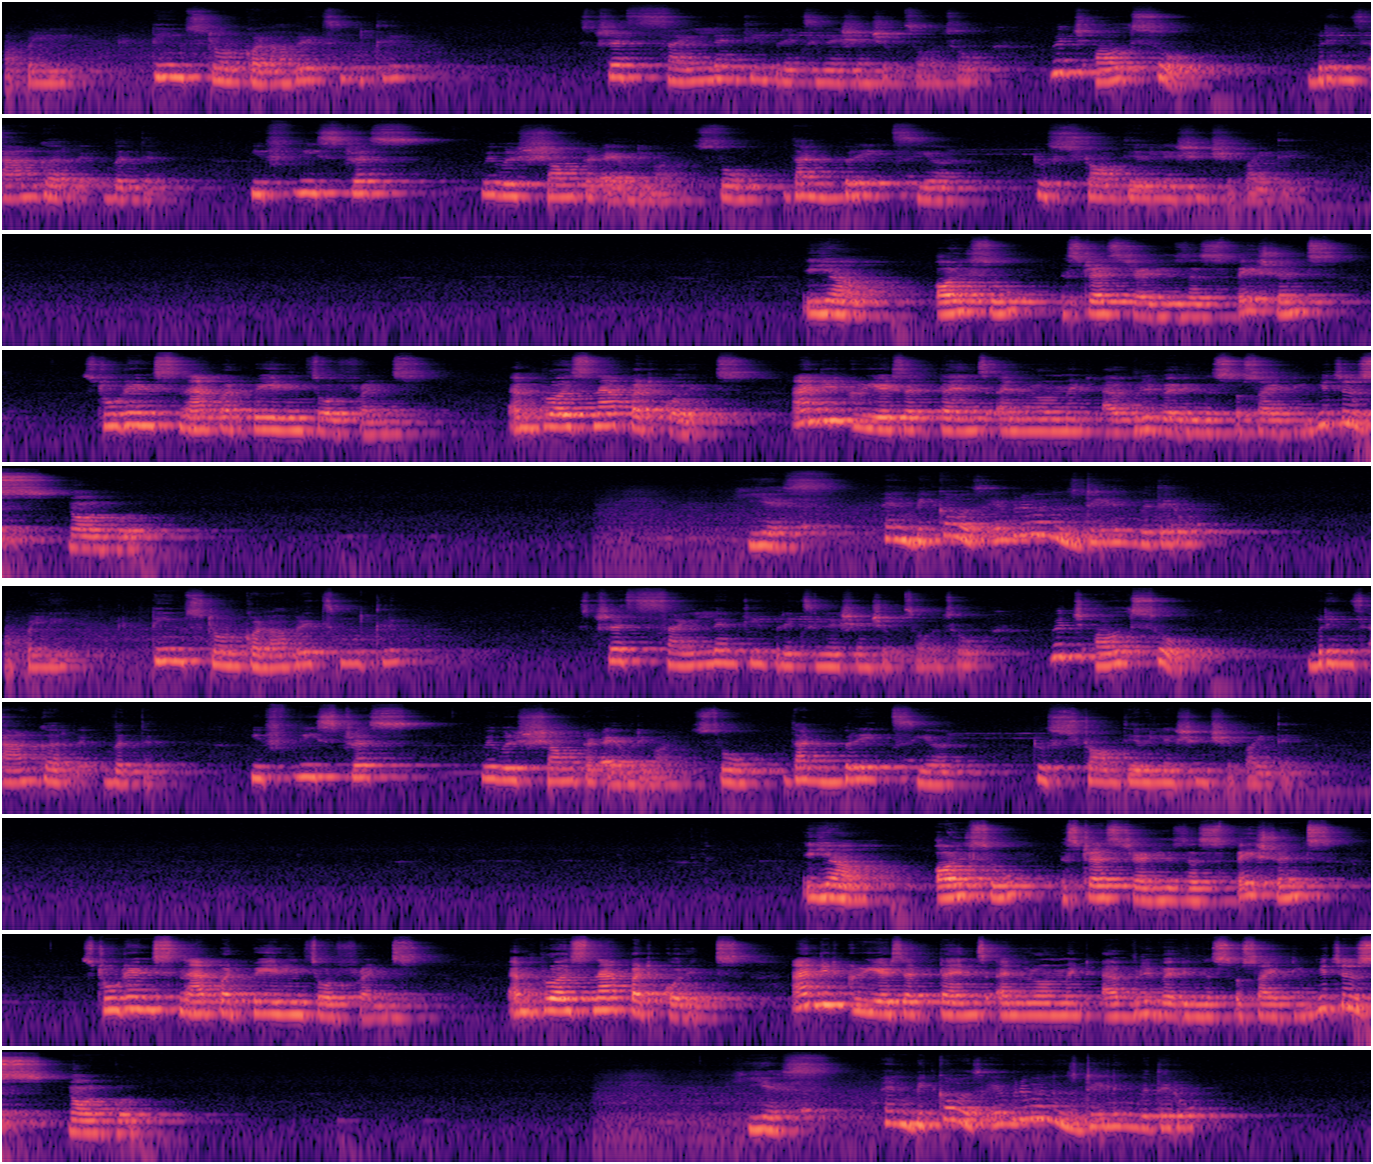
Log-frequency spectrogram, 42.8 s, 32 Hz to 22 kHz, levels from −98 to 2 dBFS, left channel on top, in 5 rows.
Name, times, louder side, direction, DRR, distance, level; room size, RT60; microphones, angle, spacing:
voice 1, 0.0-2.7 3.7-6.1 6.5-7.4 8.2-9.5 10.1-11.1 11.5-14.5 15.0-16.6 37.9-41.7, right 1 dB, 25° right, 3 dB, 0.5 m, -36 dB
voice 2, 22.1-22.6 22.9-25.4 26.3-28.2 28.8-30.3 30.6-35.1, right 2 dB, 80° right, 4 dB, 0.8 m, -31 dB
7.6 x 5.1 x 2.7 m, 0.93 s
head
